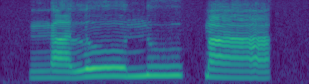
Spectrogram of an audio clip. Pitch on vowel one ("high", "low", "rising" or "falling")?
low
